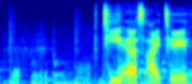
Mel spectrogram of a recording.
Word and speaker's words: zit: Zits. Zits. Zits. Uh, I'm probably saying it wrong. The pronunciation is tsi t, but it's spelled zi t.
